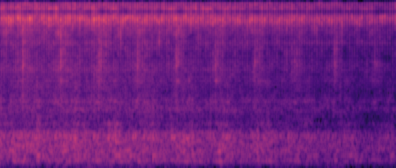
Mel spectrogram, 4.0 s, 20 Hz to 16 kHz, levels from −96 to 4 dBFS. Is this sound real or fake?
fake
